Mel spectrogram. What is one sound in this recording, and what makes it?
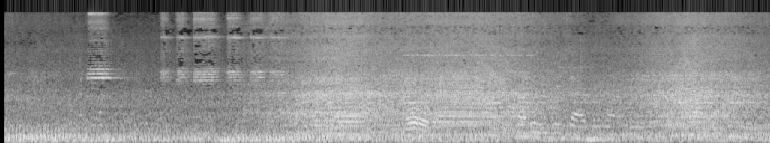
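A car engine idles roughly, its exhaust sputtering close by.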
